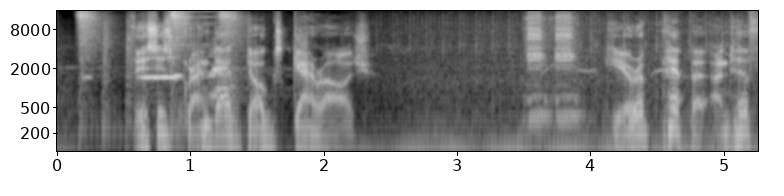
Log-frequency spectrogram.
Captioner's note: horn beeps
